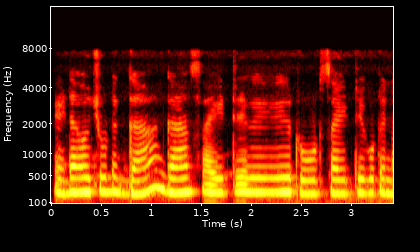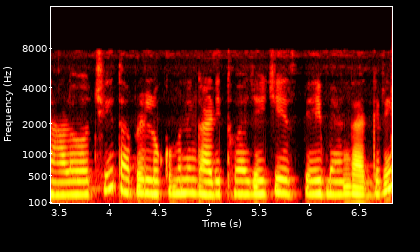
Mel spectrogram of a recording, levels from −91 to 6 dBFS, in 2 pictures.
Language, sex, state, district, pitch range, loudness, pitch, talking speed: Odia, female, Odisha, Khordha, 205-230 Hz, -17 LUFS, 215 Hz, 195 wpm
